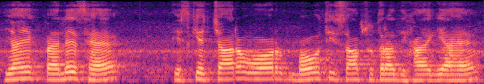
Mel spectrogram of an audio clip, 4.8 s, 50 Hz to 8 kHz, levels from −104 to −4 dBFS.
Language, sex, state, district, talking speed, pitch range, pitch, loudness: Hindi, male, Jharkhand, Deoghar, 175 wpm, 155-170 Hz, 160 Hz, -17 LUFS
